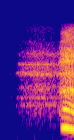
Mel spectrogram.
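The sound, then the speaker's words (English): A slow, soft, deep breath is drawn in during a calming breathing exercise, steady and airy, before a voice briefly starts at the end. “Taking another deep breath.”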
